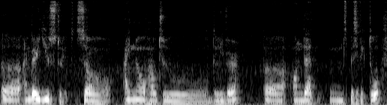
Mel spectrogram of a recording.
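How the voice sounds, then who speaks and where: Speaking very slowly in an Italian accent, a man uses a fairly low pitch and fairly even intonation. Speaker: illustrator and designer. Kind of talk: live stream commentary while drawing. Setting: live stream. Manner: halting, with many pauses.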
